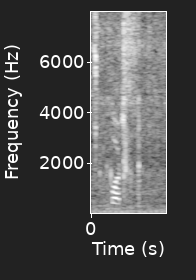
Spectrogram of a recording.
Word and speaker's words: Porsche: Porsche. Gimana cara bacanya? Porsche.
